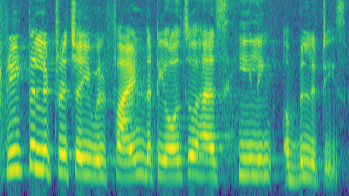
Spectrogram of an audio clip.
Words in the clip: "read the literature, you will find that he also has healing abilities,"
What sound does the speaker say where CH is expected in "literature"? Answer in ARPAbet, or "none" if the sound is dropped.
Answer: CH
